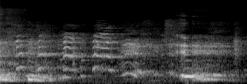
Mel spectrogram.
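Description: People laughing and chuckling in short bursts, with the loudest burst near the end.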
